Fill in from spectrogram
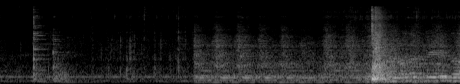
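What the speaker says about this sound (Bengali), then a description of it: "মিডিয়াম টু লো ফ্লেমে গুঁড়ো মশলার সাথে মশলা বেশ ভালো করে কষিয়ে নেব" Ground spices sautéed over a medium-low flame for a Bengali doi mach (fish in yogurt) curry, heard as a quiet sizzle with occasional stirring and one sharp clink of utensil on pan near the end.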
